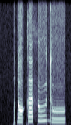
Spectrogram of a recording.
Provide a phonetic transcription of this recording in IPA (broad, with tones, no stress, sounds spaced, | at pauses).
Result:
ɗ ɔ˨ k ɐ˦˥ θ uː˦˥ d uː˨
